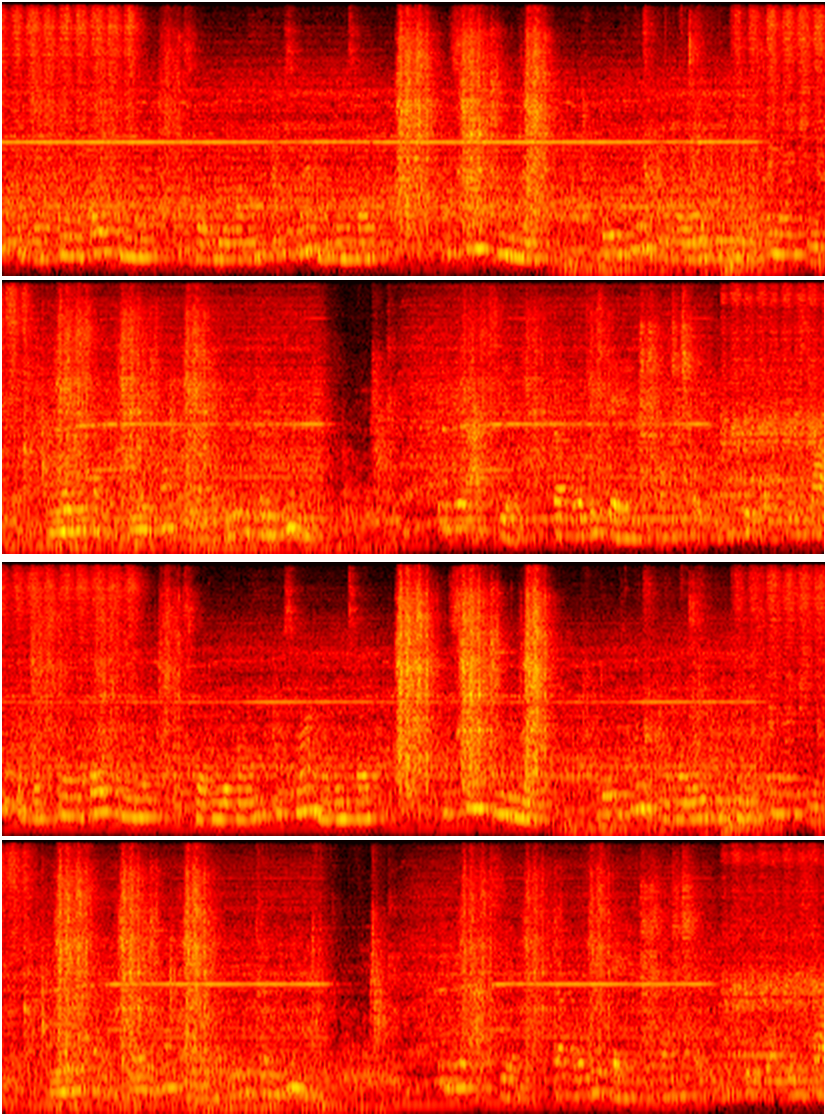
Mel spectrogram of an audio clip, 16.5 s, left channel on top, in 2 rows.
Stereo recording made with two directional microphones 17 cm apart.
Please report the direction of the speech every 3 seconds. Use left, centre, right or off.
right, right, centre, left, left, left.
